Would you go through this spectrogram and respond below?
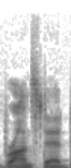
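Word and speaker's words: Brønsted: I always say just Bronsted, but if you don't have fancy fonts, it's spelled like this, Bronsted-Lowry acid or base, and I'll say, but if you have good fonts, there's usually this little cross in the O, so Bronsted.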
